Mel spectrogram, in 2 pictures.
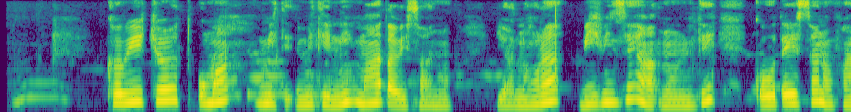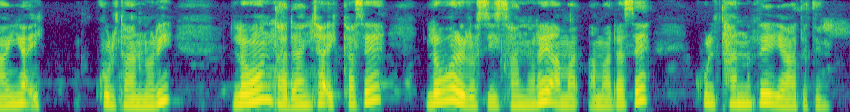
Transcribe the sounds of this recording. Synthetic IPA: kʰɔwiːt͡ʃːɔt̪ʼʊmɐ | mɪt̪ɪnːɪmaːt̪ʼɐwɛsːɐnːɔ | janɔhʊɾɐ | biːfɪnsɛhaːʔnɔnt̪ɪkʼoːt̪ʼe̞ːsːɐnɔfaːjːɐ | kʰʊlt̪ɐnːɔɾɪ | lɔwɔnt̪ɐd̪ɐnt͡ʃːɐɪkːɐsɛ | lɔwɔɾɛɾɔsiːsɐnːɔɾɛɐmɐd̪ɐsɛ | kʰʊlt̪ʰɐnːɔt̪ɛjaːt̪ɛt̪ɪn

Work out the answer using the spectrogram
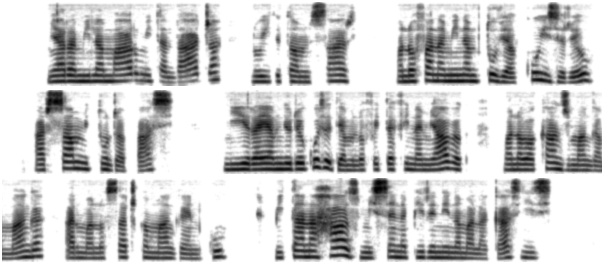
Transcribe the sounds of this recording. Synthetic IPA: miaɾəmiləmaɾumit̪and̪aːʈ͡ʂə | nuit̪at̪oaminisaɾi̥ | manofanaminəmit̪uvjavikuiziɾew | aɾisamimit̪uɳɖ͡ʐab̥asi̥ | niɾajaminiɾewkusəd̪eamanofait̪afinəmiavakə̥ | manawakand͡zumaŋɡəmaŋɡə | a̰ɾimanosaʈ͡ʂḁkəmaŋɡajniku | mit̪anahazumisajnəpiɾenenəmalaɡ̥asizi̥

